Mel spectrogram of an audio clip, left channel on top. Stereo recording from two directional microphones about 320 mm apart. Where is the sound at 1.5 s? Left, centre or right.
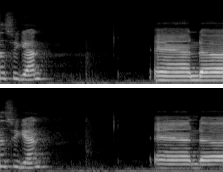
Centre.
